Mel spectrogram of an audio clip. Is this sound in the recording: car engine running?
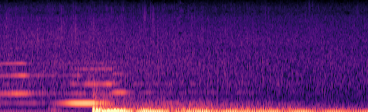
no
